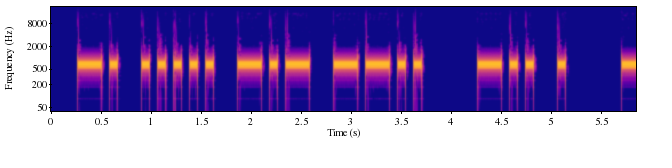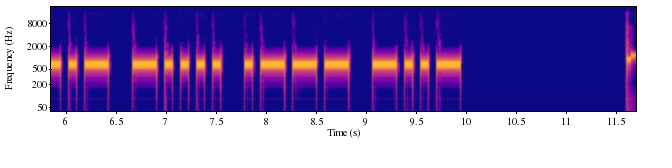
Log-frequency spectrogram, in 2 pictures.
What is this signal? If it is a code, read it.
Morse code, heard as a keyed tone, about 15 wpm, 700 Hz. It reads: N5KZ DE K6JX
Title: USA Callsign DE Callsign - 4 Characters - 15wpm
